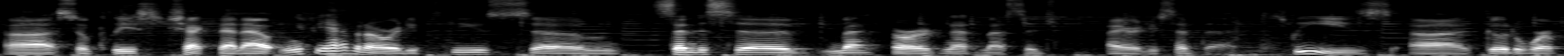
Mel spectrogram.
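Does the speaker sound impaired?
No.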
